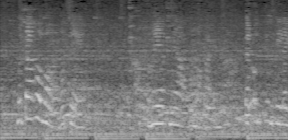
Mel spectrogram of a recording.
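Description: Children's voices, high-pitched and rising and falling, with background music playing underneath.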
